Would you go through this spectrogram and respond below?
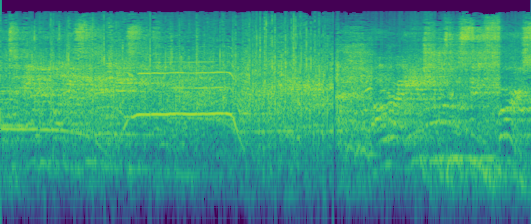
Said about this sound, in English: We wouldn't be here without all of you. So please, let's give a round of applause.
